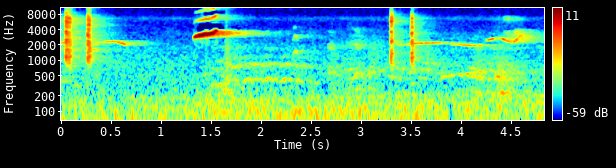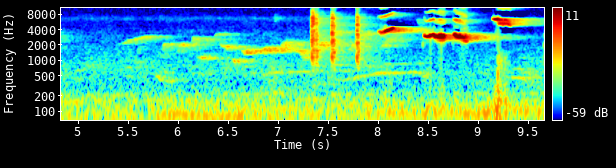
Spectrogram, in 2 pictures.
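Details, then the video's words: White-rumped shama of the Trek type with a sharp, piercing 'nyelit' voice: scattered clear whistles, a long gliding whistle, snapping clicks, and bright high chirps in short bursts. Quiet gaps separate the phrases, and the song grows loudest near the end. "Trek Murai Pastol Suara Nyelit"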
